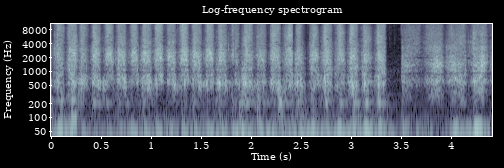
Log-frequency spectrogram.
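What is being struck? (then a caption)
Canvas slip-on sneaker scrubbed with bristle brush. A wooden-handled bristle brush held in the fingers scrubs the soapy, foamy canvas upper and side of a striped Vans slip-on sneaker. Quick, steady back-and-forth strokes, about four per second, make a bright, hissing rub. There is a brief pause near the 3.4-second mark before the scrubbing resumes.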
